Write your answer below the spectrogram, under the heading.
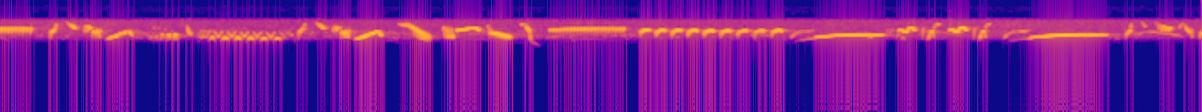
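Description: Songbirds chirping and singing: a quick, varied run of short chirps, with a couple of fast trills and a few rising whistles.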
